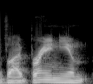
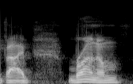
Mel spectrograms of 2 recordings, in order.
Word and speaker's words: viburnum: I mispronunciated uh this actual bush. It's a a vibranium. I called it a vibranium. It's actually vibrum.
